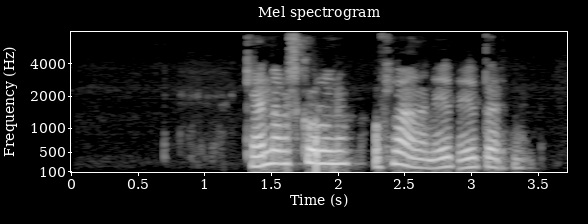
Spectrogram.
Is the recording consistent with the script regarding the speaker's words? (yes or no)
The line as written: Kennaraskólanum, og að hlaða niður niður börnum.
yes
